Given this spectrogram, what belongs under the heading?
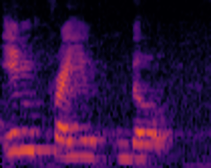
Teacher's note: Primary stress, the syllable that carry the most emphasis in the word. In word incredible, for example, the primary stress falls on the second syllable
